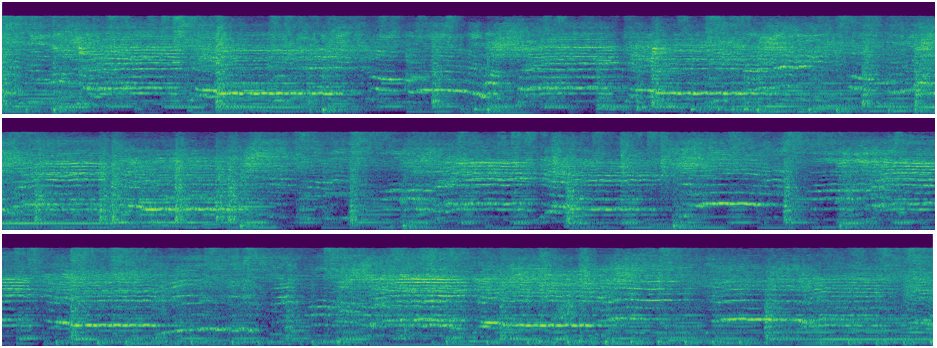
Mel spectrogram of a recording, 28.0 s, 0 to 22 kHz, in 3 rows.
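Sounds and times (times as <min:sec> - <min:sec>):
band with pulsing bass: 0:00.0 - 0:27.9
voices singing: 0:00.0 - 0:27.9.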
